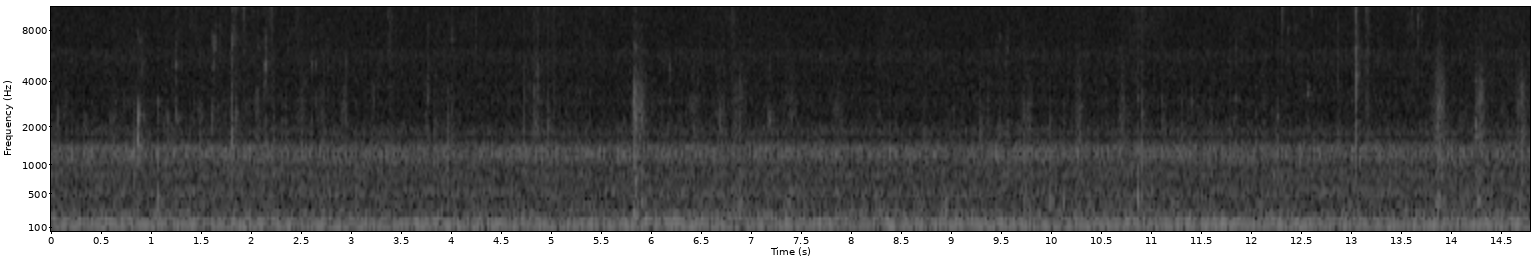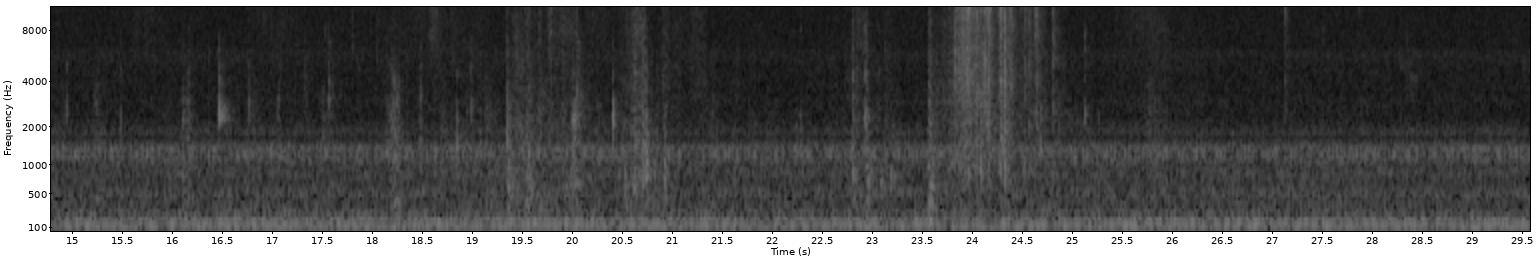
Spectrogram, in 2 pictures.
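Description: A person biting and chewing a frosted Pop-Tart toaster pastry, with scattered small crunches, over a steady low hum. About 24 seconds in there is a brief rustle as the cardboard box is moved.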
